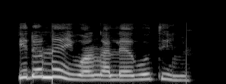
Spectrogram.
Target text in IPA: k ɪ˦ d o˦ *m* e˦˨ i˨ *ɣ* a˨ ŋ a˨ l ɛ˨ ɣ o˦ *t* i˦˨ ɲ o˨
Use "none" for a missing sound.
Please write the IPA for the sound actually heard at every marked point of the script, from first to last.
n, w, t

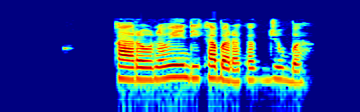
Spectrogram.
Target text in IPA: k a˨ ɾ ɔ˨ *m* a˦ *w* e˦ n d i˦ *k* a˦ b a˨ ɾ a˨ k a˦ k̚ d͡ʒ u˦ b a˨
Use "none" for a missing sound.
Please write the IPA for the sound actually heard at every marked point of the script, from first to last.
n, w, k

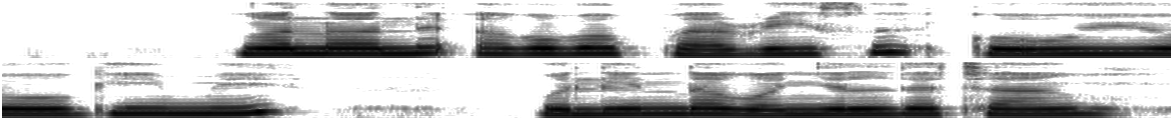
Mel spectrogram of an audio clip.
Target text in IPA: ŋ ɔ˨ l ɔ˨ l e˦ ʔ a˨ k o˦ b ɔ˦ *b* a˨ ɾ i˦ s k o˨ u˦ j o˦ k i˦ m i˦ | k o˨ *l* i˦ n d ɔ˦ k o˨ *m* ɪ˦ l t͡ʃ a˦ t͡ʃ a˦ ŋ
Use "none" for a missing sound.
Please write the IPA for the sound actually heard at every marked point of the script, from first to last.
p, l, ɲ

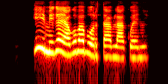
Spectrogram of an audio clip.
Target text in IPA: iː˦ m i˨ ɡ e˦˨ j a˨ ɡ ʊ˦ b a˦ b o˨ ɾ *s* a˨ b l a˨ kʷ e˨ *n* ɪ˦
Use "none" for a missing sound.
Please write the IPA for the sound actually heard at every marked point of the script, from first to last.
t, ɲ

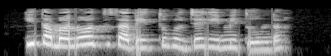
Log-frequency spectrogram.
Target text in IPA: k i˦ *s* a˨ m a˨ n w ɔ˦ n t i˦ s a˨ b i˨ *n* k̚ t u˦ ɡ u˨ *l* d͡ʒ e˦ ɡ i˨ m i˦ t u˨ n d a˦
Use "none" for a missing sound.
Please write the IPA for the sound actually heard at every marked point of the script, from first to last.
t, none, l

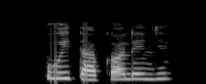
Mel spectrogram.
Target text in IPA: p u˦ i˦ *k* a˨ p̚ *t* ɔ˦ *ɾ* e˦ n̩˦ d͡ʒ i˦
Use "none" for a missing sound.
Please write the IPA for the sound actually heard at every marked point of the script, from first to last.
t, k, l

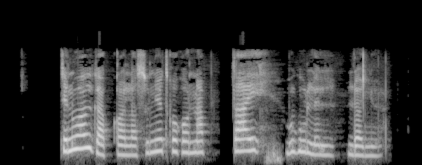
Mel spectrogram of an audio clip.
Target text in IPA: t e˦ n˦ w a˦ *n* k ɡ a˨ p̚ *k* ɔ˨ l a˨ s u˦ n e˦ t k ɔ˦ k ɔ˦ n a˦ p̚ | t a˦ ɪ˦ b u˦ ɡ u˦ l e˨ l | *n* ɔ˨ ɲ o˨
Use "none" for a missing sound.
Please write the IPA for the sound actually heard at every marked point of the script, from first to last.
none, k, d

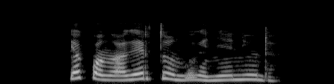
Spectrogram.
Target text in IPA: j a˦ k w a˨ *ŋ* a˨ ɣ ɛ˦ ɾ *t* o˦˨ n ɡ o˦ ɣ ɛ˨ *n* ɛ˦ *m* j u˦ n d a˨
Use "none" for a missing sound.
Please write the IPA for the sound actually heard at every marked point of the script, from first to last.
ŋ, t, ɲ, n

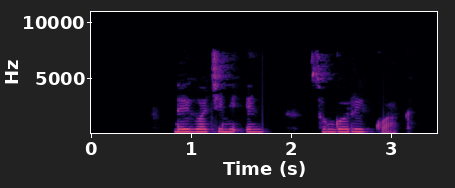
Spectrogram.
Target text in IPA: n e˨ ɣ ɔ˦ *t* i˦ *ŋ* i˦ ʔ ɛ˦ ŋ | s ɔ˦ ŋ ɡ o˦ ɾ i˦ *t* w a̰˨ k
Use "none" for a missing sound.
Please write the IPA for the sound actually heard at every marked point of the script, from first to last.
t͡ʃ, n, k

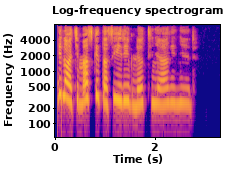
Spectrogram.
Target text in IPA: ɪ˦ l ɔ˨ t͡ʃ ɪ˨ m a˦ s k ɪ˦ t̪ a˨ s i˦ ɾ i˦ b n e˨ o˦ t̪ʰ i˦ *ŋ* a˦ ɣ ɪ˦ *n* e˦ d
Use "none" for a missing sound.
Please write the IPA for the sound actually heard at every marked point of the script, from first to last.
ɲ, ɲ

